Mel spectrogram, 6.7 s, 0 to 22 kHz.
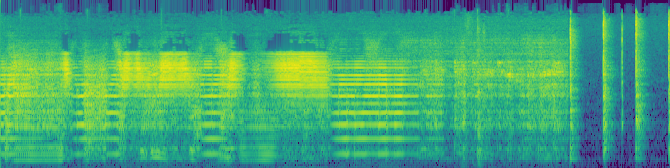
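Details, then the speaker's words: Stella ST415T transistor radio, about 1962, PP7-type supply run from a PP3, switches cleaned, medium/long wave: music plays cleanly then drops out and returns in bursts; intermittent output typical of failing AF117 transistors, being replaced with Russian GT322B. "of trying to work this intermittent which is a classic telltale sign of the af117 syndrome"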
